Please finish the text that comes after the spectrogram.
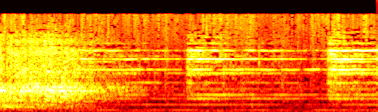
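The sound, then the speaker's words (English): A large bell tolls slowly, with a long ringing strike at the start followed by two more evenly spaced strikes, each leaving rich, shimmering overtones that hang in the air. “Why the bell? It was our only toll bridge.”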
